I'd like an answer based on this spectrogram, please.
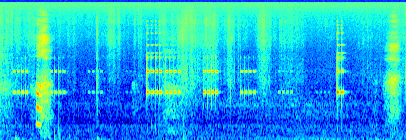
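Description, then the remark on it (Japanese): A smartphone rings with short bursts of rapid electronic beeps, repeating in clusters at close range, mixed with brief rustling and handling noises and no talking. “ごめん。スマホが鳴った。”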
